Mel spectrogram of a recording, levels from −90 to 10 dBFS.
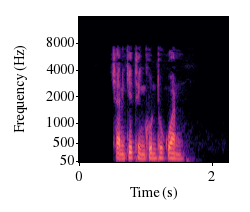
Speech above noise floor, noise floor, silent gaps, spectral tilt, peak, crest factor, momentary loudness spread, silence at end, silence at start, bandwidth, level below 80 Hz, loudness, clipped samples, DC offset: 55 dB; -74 dBFS; none; -6.5 dB/octave; -2 dBFS; 20 dB; 6 LU; 0.7 s; 0.5 s; 7.8 kHz; -54 dBFS; -20 LUFS; under 0.1%; under 0.1%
